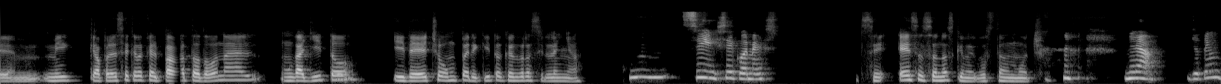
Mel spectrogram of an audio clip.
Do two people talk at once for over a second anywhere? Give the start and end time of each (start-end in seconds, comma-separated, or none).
none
